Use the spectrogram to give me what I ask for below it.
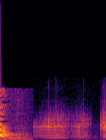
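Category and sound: animal, dog growling and barking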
